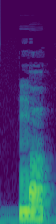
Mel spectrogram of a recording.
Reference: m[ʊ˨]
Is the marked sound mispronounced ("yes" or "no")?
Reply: yes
